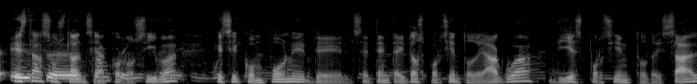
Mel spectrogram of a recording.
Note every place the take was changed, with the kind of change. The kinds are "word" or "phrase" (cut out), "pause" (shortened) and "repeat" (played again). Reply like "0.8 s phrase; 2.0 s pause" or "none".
5.4 s pause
